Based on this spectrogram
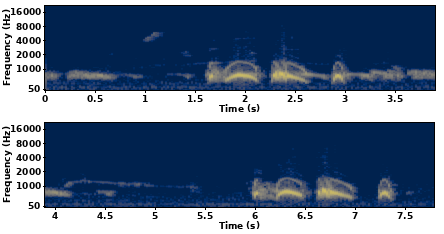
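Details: Decoy spotted dove in rapid calling and cooing to attract wild doves: two loud phrases of three hollow, throaty coos each, separated by soft low murmurs and a short silence.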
